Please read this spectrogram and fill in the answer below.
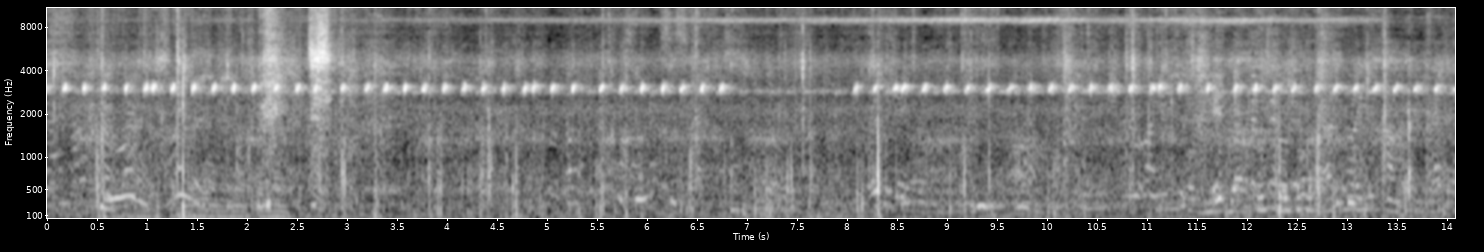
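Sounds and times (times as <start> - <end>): light footsteps on a trail: 0.0 - 14.0
rapid high-pitched animal calls: 8.3 - 14.0.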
